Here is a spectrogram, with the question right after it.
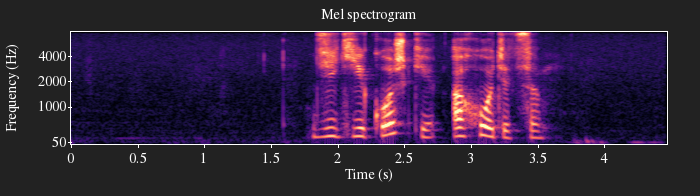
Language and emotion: Russian, angry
